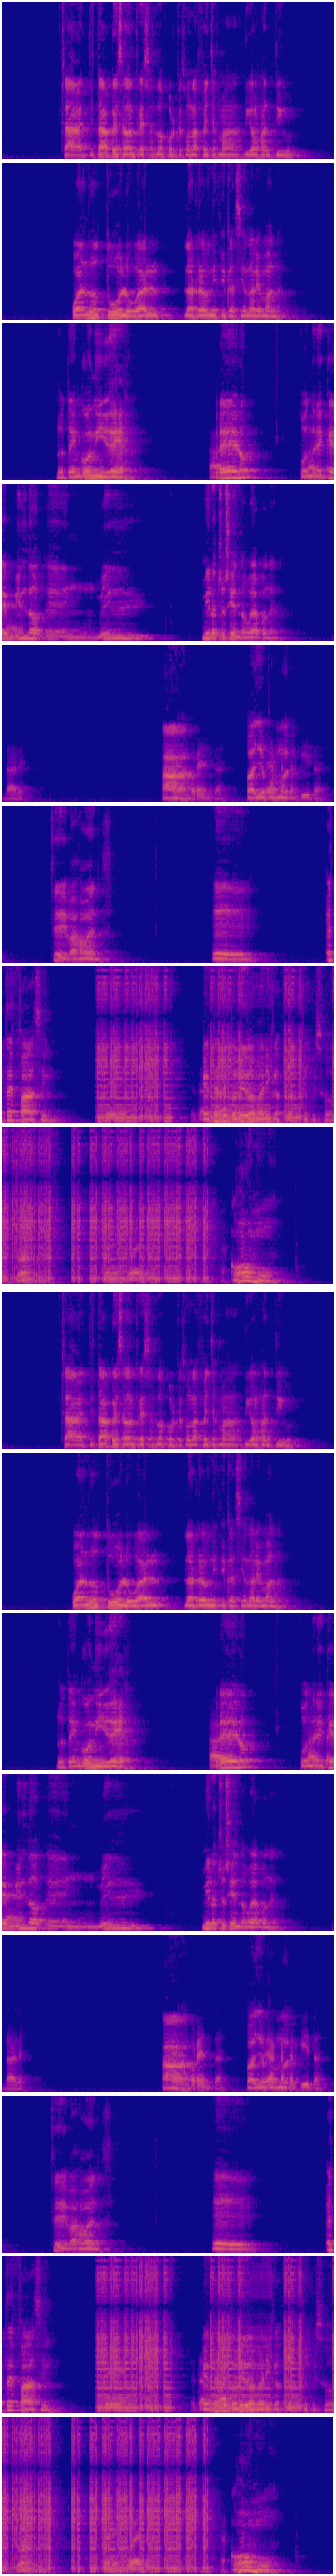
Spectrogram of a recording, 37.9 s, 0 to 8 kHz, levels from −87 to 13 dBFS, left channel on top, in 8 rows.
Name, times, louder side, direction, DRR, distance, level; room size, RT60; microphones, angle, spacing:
voice 1, 0.8-4.1 5.7-7.0 7.3-8.7 10.3-11.3 12.6-13.0 13.7-16.3 17.1-18.1 21.2-21.7 22.4-23.1 24.4-25.2 26.7-27.2 28.3-29.2 31.3-33.8 36.4-37.1, equal, 10° left, 5 dB, 1.2 m, -31 dB
voice 2, 12.4-12.8 13.7-14.6 18.9-19.3 21.3-22.2 22.6-22.8 23.2-23.5 29.8-30.2 31.1-31.8 34.6-35.3 36.0-36.3, right 4 dB, 85° right, 9 dB, 0.9 m, -39 dB
sound 1, 29.7-30.8 31.4-32.7 33.1-33.8 34.1-36.1, right 2 dB, 15° right, 0.7 m, -32 dB
19.5 x 12.5 x 2.5 m, 0.74 s
head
